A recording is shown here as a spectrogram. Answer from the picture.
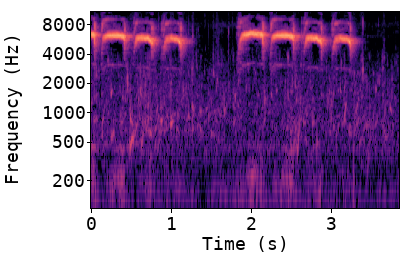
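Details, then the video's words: Female bar-winged prinia calling the male: two phrases of four high, level whistled notes, each phrase falling slightly, with a brief quiet gap between. "Suara ciblek betina panggil jantan"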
